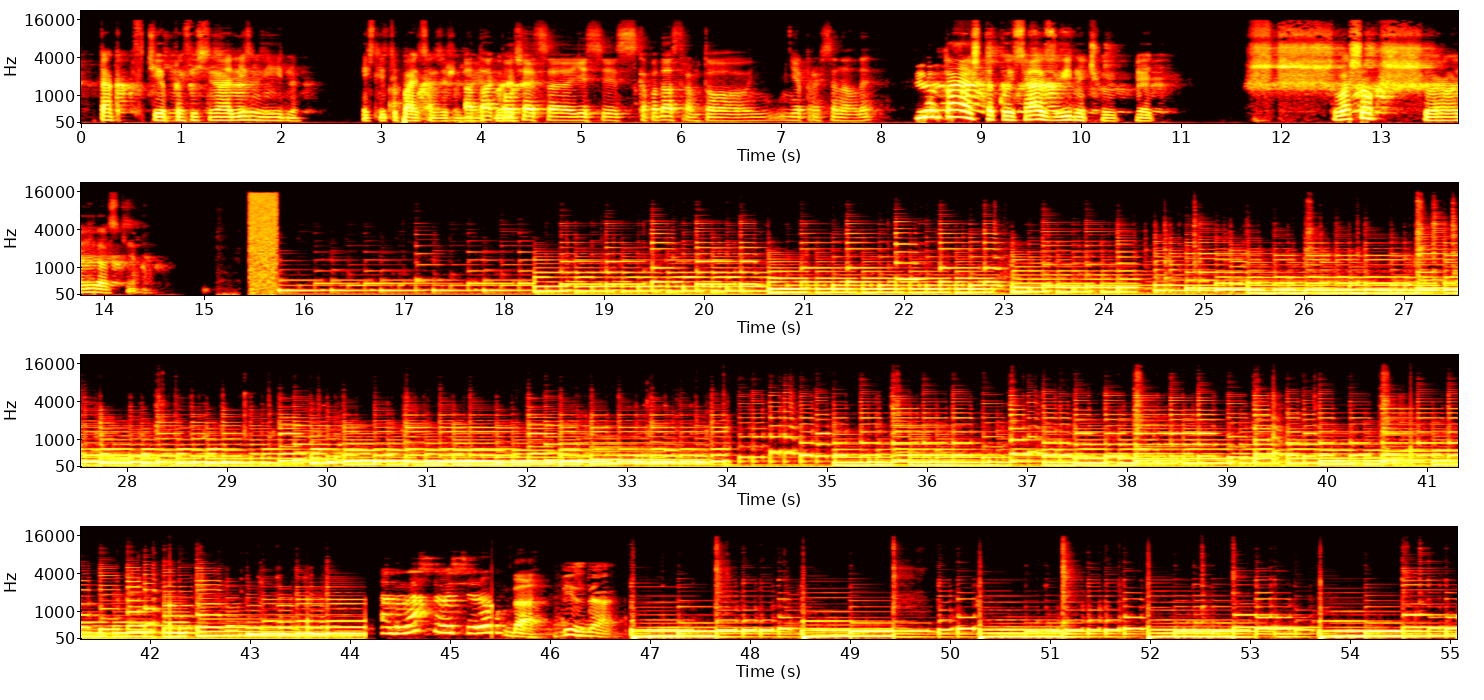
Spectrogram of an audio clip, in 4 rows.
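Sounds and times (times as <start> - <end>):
fingerstyle acoustic guitar: 15.8 - 44.2, 46.8 - 55.0.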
